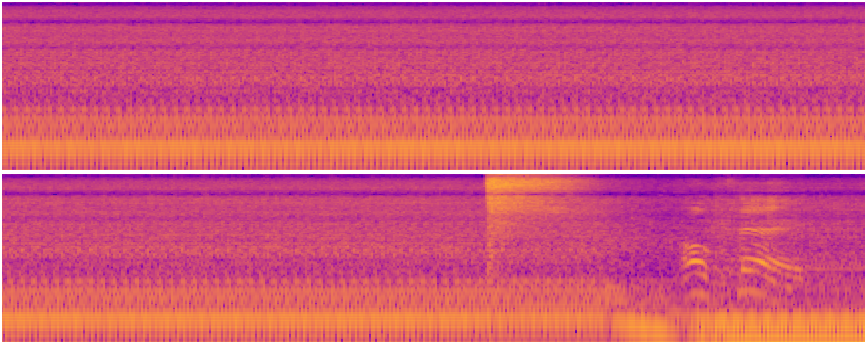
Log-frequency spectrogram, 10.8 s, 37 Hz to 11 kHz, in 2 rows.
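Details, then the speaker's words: School bus diesel idling during the CDL air brake test as pressure builds toward about 120 psi: even idle, then one sharp hiss of released air as the compressor cuts out and the air dryer purges. Normal. "Pressure's building up. So in the next 10 seconds, we should hear the pressure relief valve."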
